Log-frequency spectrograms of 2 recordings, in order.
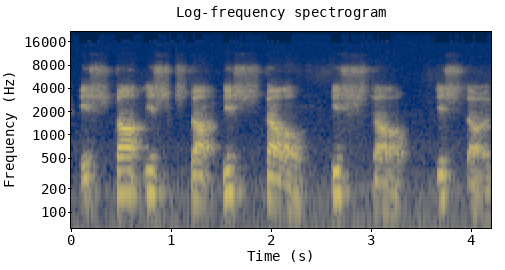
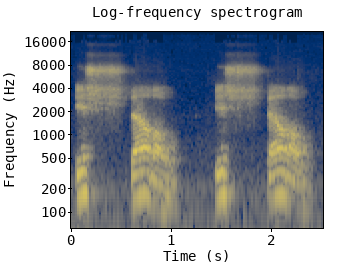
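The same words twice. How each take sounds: First: "ishtarau" with a feeble, short sh; weak shin. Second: "Ishtarau" with a long airy sh, slowly; full spreading shin. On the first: Teacher shows weak tafashi, underpowered shin. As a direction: give the sh in "ishtarau" little air. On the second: Teacher says give it air, strong drawn-out shin. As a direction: spread plenty of breath through the sh in "ishtarau". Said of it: "tafashinya diberikan". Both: Shown as a demonstration.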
